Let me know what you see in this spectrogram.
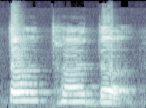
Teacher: इन वर्णों को बोलने में आपकी जीभ दांतों के पिछले भाग का स्पर्श करती है, इसलिए ये वर्ण दंत कहलाते हैं।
